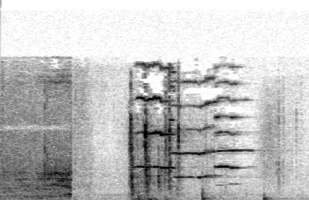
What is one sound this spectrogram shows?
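A wooden door bumps open.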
